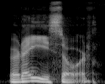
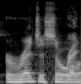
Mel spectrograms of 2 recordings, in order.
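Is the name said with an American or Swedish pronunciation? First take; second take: Swedish; American. First: It is said with a Swedish-style pronunciation. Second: It is said with an American English pronunciation. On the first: "what I think is probably the Swedish way of saying it" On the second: "in American English"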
